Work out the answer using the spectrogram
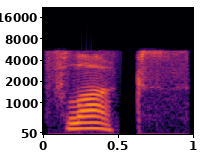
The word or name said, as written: flux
